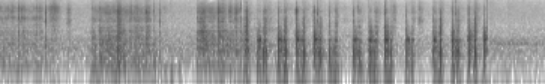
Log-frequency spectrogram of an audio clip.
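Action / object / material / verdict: scrape / paper page with marker tip / paper / none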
